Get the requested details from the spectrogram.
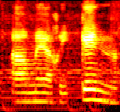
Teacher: acuerdo a la fonética a va a ser nasal America y con el femenino vamos a sentar más la n ameren y se va a romper esa nasalidad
